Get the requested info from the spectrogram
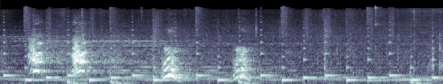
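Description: A dog barking and yipping about four times in quick succession, over background music with a steady low tone.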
